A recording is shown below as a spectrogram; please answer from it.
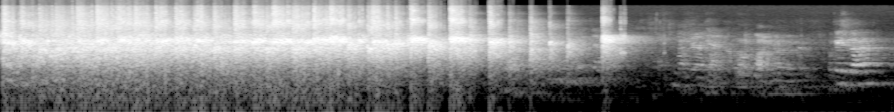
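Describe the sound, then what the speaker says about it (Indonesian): Classroom audience applauding for a group of students, dense steady clapping from many hands that thins into scattered individual claps and fades out toward the end. "Tepuk tangan dong."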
